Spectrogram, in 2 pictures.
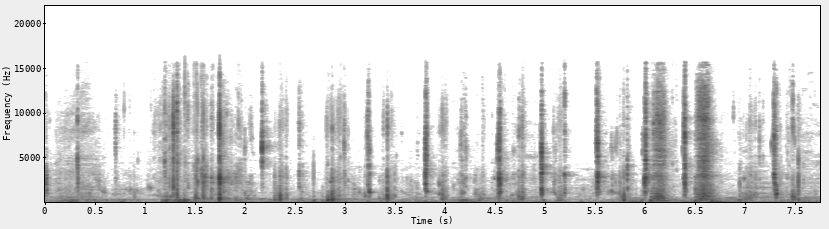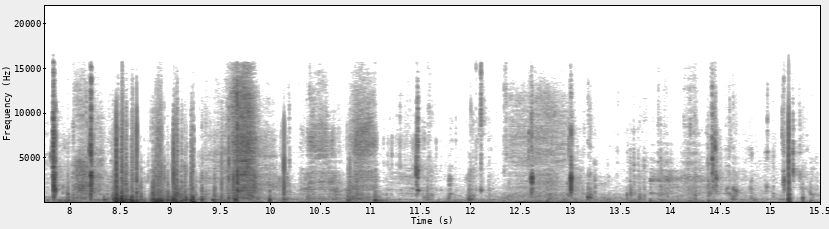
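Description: Several people biting into and chewing raw lemon wedges: a run of crunches, clicks and mouth noises, loudest a little past the middle.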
